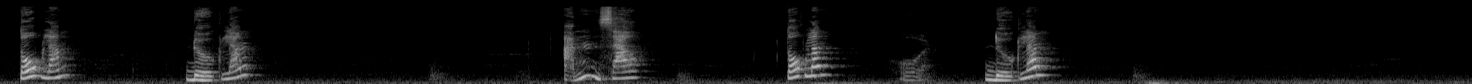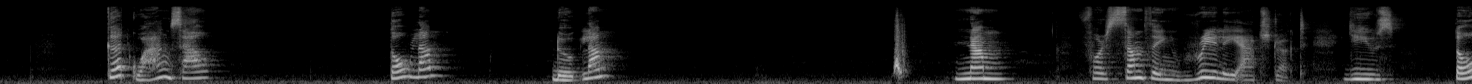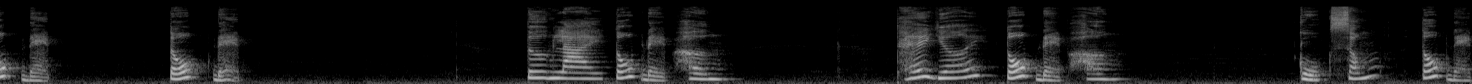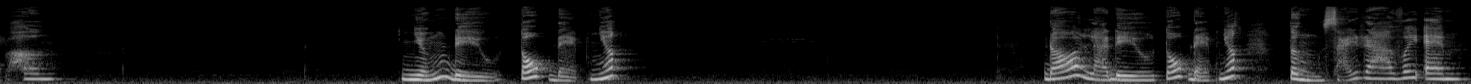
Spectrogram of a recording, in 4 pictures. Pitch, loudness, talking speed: 240 Hz, -25 LUFS, 60 wpm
